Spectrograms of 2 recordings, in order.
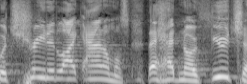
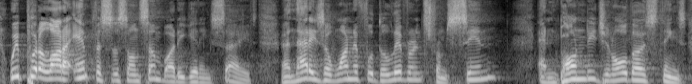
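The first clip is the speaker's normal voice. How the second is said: ordinary delivery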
